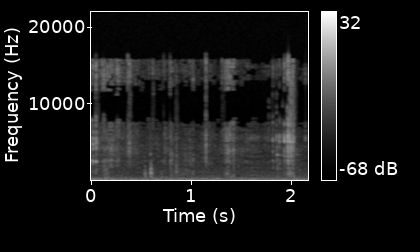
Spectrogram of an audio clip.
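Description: Foil seal being peeled back from a plastic tub, with light crinkling and a few small ticks.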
